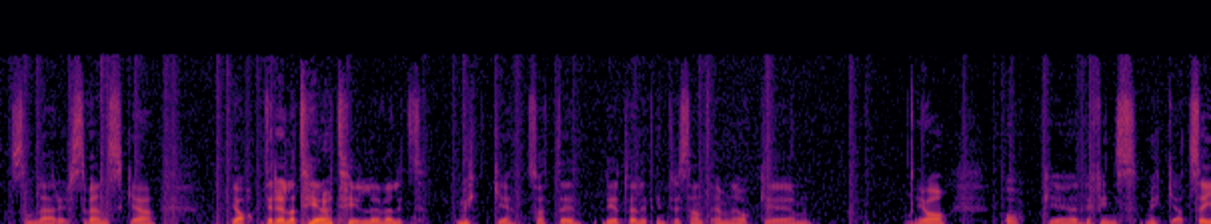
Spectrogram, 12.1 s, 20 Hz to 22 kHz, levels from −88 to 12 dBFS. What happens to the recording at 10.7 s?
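At 10.7 s the speech is still carrying the overdone noise removal that runs through the whole clip. A noise reducer set far too aggressively is shutting off individual frequency bands whenever they sit close to its noise estimate, taking the softer parts of the voice along with them. The background drops and breaks up into twinkling specks. On a spectrogram the gaps show as a dark floor dotted with isolated bright flecks, and the speech harmonics look ragged and patchy.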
